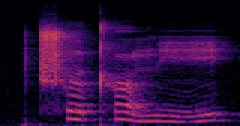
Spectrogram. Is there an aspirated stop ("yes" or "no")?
yes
